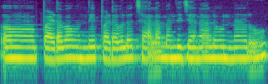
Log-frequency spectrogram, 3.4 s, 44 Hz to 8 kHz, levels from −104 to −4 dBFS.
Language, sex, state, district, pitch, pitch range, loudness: Telugu, female, Andhra Pradesh, Manyam, 215 Hz, 215-220 Hz, -14 LUFS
